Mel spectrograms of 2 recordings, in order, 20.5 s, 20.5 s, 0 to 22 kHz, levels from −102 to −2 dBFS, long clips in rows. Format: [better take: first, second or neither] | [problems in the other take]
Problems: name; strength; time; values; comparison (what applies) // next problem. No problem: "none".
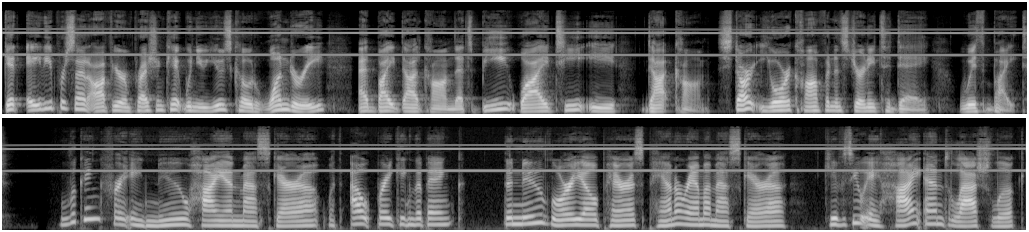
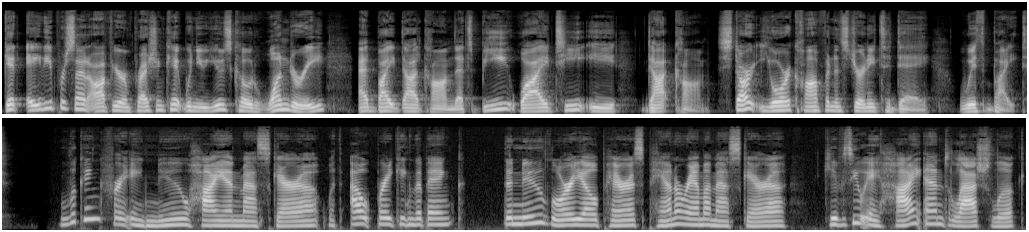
second | high-pitched whine; loud; throughout; 7 kHz, 8 dB below the speech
